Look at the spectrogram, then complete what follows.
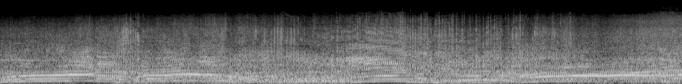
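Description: Mega truck engines running hard at high revs during a head-to-head run, the engine note climbing in pitch and falling back several times.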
